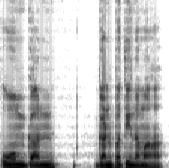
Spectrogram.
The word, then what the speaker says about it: Om Ganpati Namaha: Yeah, and it's Om Ganpati Namaha. That's how it's pronounced.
